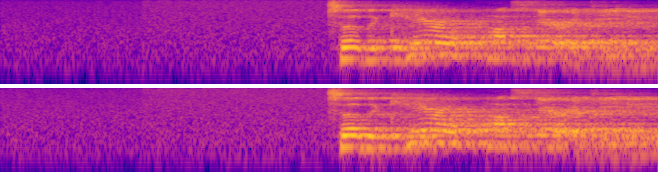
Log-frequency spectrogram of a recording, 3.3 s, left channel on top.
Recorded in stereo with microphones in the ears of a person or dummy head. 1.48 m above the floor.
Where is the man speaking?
5° left (ahead or behind), 1.5 m; by 3.2 s 10° left (ahead or behind), 2.5 m.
